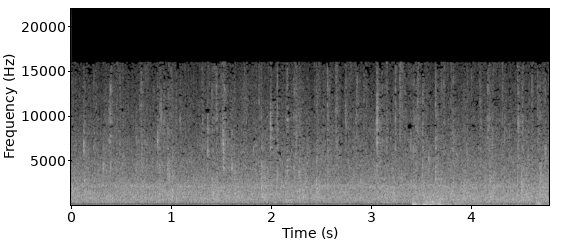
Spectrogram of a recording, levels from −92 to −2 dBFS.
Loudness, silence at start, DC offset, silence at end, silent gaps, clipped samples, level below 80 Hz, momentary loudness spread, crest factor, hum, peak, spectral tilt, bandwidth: -26 LUFS; 0 s; under 0.1%; 0 s; none; under 0.1%; -40 dBFS; 2 LU; 20 dB; none; -8 dBFS; -2.5 dB/octave; 16.5 kHz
